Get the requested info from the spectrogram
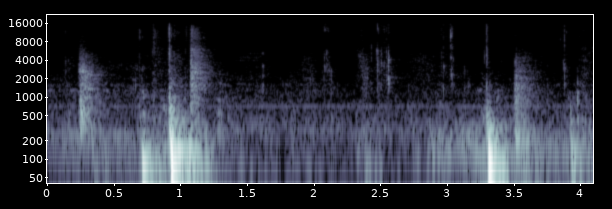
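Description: A person eating at a table: a few short clicks and thumps, the strongest about a second in and another near the end, with quiet room tone between.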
